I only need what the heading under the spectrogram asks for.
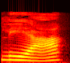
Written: lia3

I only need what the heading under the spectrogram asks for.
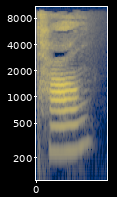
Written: tang2

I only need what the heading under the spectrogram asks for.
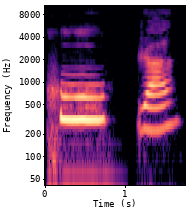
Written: hu1ran2

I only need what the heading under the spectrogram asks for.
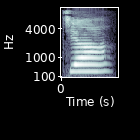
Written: jia1

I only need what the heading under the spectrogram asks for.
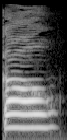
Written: gao1

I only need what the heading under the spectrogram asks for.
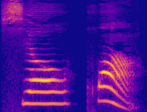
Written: xiao1hua4

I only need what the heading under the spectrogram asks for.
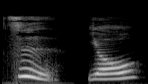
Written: zi4you2

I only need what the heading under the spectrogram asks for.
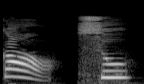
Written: gao4su5

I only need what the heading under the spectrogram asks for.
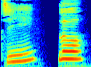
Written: ji2le5

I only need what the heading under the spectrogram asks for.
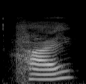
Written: hai2

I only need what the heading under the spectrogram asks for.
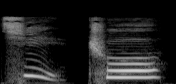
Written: qi4che1

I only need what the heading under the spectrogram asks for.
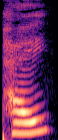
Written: pei2

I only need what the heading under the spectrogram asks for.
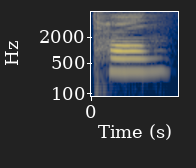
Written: tang1

